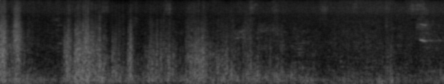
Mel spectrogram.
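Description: Wind buffeting the microphone of a handheld phone camera in irregular gusts, a loud rumbling rush.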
